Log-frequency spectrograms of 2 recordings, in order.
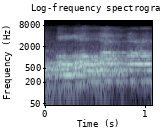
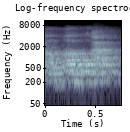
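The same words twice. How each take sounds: First: The vowel in Akbar is drawn out long. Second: The vowel in Akbar is kept short. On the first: The speaker calls it wrong. "Tak boleh dipanjang ke" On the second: The speaker calls it right. "kalau azan makanya Allahu Akbar"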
